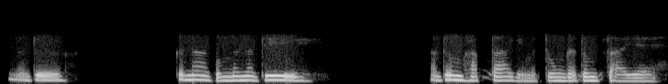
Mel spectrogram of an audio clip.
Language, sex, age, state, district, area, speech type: Manipuri, female, 18-30, Manipur, Kangpokpi, urban, conversation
